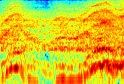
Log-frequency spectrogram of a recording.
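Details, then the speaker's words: Arrma Gorgon RC truck after a hard nose hit caused gear noise, now fixed: gear mesh reset with slight wiggle once both screws are tight; smooth motor whine rising and falling with throttle, no skipping or crunching, normal drivetrain operation. "so once both are tight you want to still confirm little bit of wiggle and that's usually about right and now it works again just like"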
